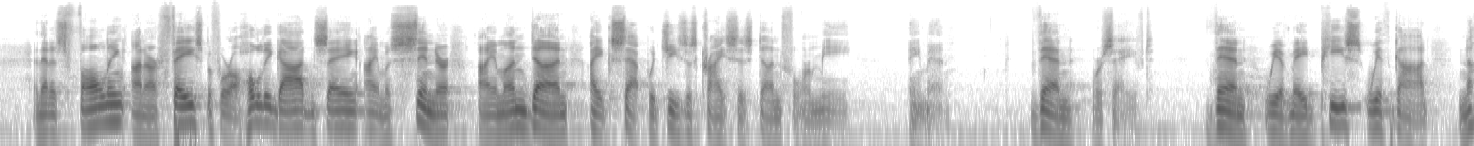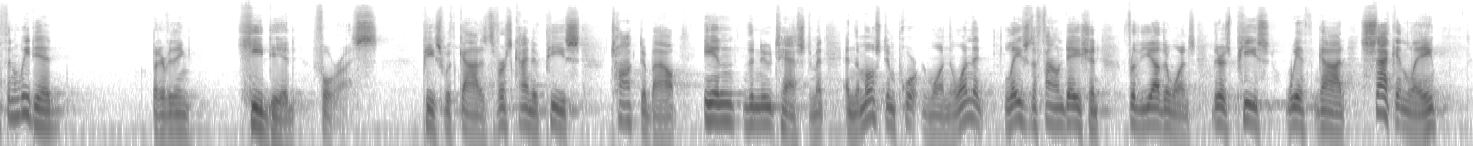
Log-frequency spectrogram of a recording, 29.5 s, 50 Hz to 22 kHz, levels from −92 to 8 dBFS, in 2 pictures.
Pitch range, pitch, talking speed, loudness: 95-125 Hz, 105 Hz, 170 wpm, -37 LUFS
